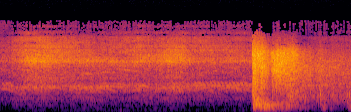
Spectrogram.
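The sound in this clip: A single pistol shot is fired near a train. A loud, sharp crack with a decaying tail cuts through a steady background rumble.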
